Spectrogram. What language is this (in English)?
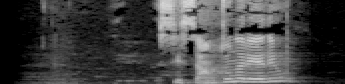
Slovenian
